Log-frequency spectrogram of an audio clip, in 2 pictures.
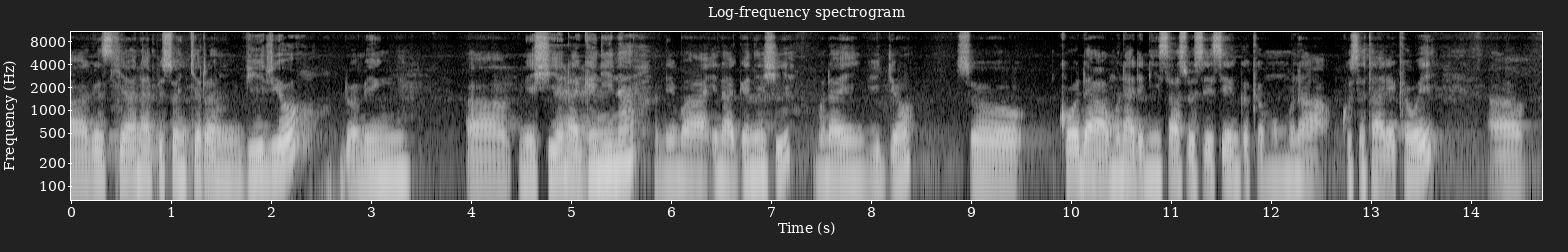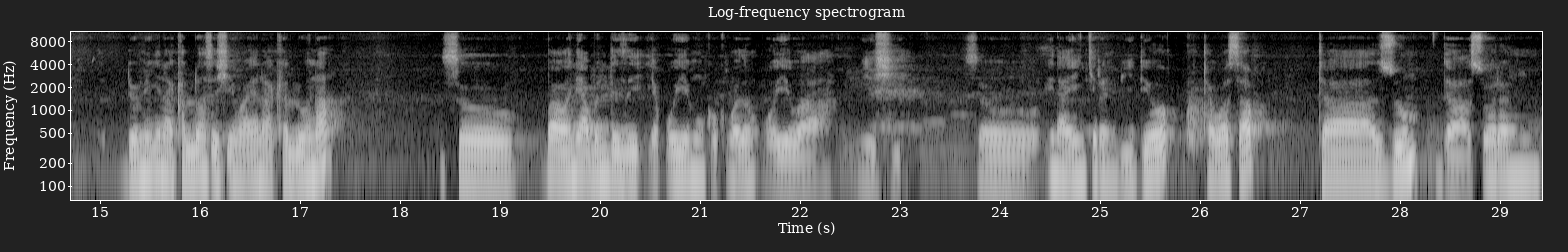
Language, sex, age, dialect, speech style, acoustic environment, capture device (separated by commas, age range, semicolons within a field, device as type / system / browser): Hausa, male, 25-34, Nigeria - Kano, happy, silence, mobile / Linux / Chrome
